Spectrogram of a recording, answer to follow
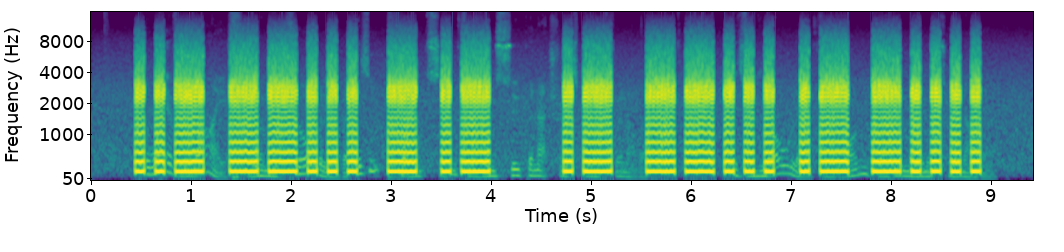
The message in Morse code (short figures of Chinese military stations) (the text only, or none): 2701 1716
